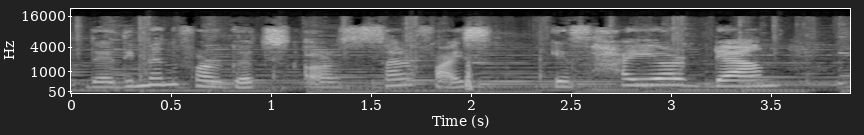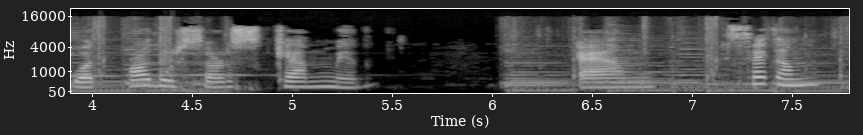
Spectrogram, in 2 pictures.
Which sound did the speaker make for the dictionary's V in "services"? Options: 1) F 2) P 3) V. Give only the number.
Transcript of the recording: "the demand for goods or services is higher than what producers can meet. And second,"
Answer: 1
